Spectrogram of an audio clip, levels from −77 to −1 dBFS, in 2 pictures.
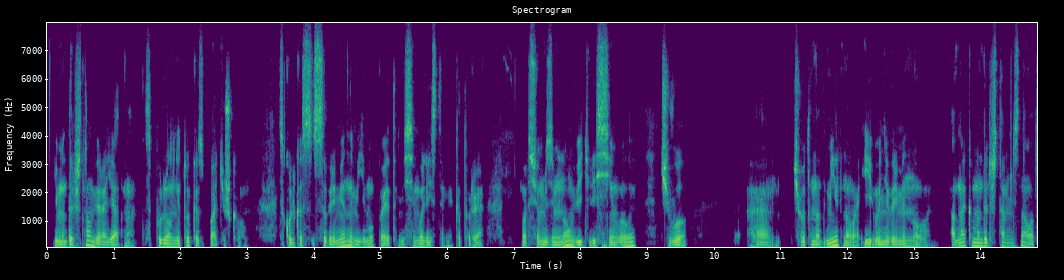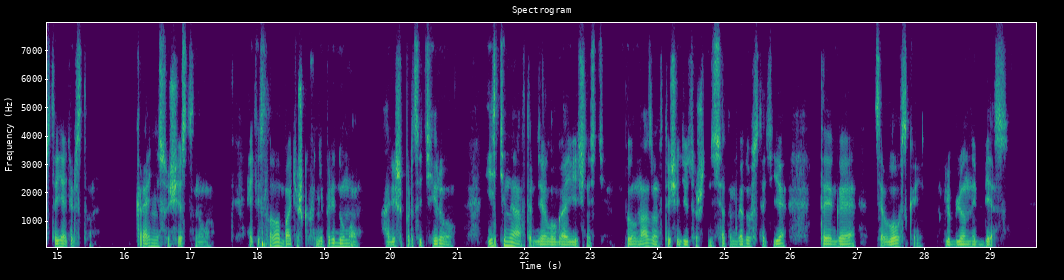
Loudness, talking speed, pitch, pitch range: -19 LUFS, 115 wpm, 100 Hz, 95-120 Hz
